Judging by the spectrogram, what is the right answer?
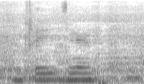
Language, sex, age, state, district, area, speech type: Bodo, female, 60+, Assam, Chirang, rural, spontaneous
